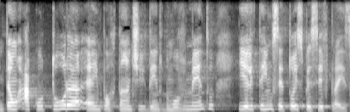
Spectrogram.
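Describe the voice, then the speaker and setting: Against a quiet background, a woman speaks fairly quickly at a high pitch with fairly even intonation. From Brazil, Maranhão. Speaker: activist; speaker. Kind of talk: lecture. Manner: halting. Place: hall. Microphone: podium.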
